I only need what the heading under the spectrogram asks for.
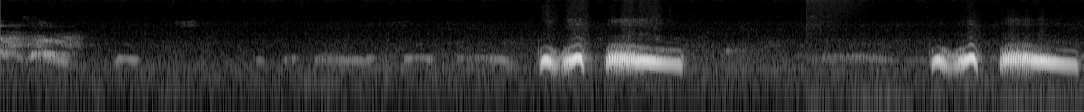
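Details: Spotted dove cooing in the 'thổ' style, a full 'thúc gù' sequence meant to call wild doves to the perch to fight. Quiet low murmurs give way to two loud phrases, each a doubled short note and a drawn-out falling coo.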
